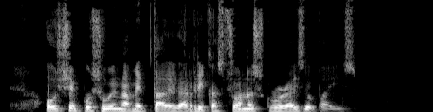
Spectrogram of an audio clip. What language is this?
Galician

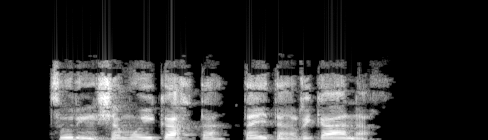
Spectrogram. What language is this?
Sihuas Ancash Quechua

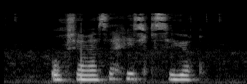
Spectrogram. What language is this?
Uzbek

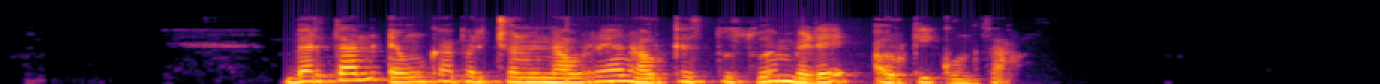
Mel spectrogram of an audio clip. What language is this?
Basque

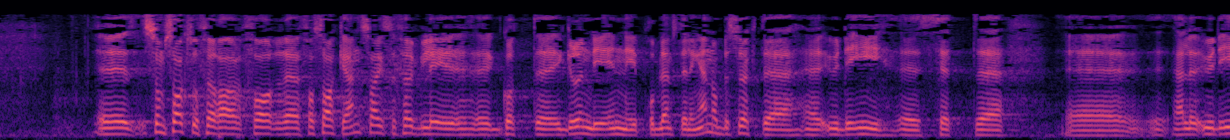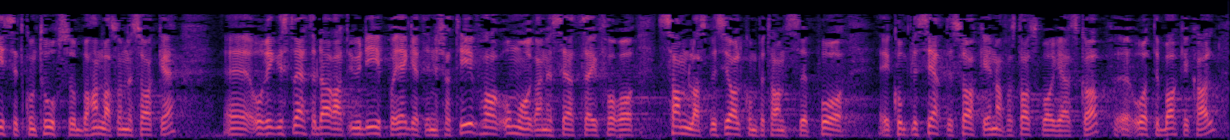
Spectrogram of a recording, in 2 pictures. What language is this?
Norwegian Nynorsk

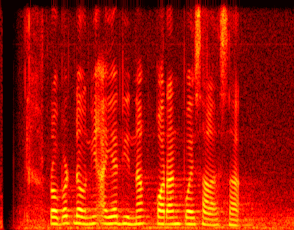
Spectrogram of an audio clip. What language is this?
Sundanese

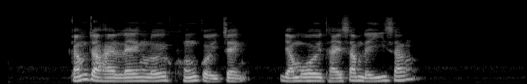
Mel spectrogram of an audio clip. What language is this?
Cantonese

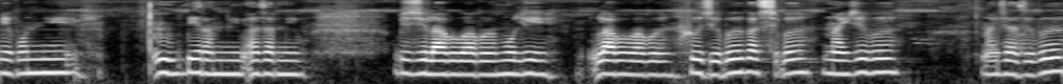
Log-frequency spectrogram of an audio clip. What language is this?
Bodo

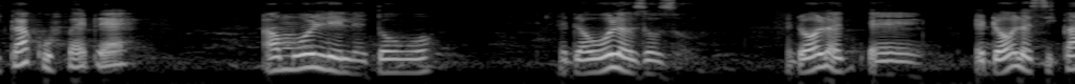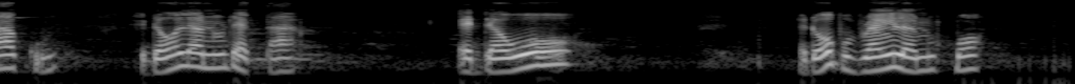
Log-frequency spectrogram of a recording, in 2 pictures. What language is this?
Ewe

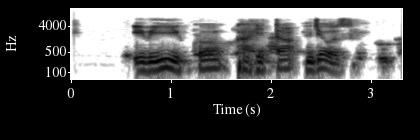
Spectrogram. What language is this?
Kinyarwanda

